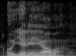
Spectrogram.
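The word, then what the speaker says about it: Uyenoyama: Yeah, I just I guess because um I know Gaston's jiu-jitsu coach, Darren How do you say his name? Euyama? Oyeneyama. Oyeneyama, yeah. Oyeneyama. Yeah, I'm going to believe you.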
